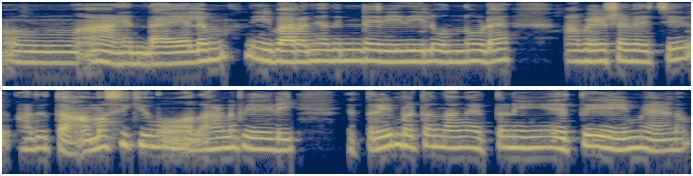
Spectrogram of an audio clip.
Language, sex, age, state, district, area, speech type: Malayalam, female, 45-60, Kerala, Thiruvananthapuram, rural, spontaneous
